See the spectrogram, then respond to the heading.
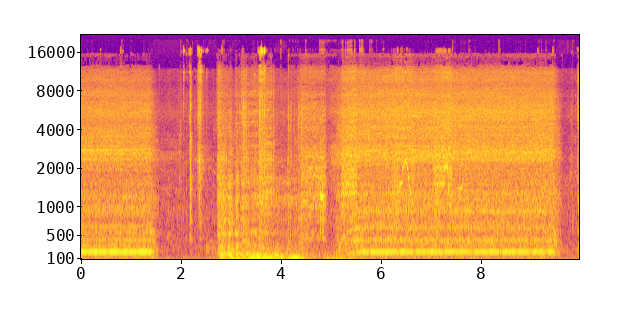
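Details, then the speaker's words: Outboard boat engine after fuel/water separator filter replacement, filter not pre-filled: starter cranks for a few seconds, stops, cranks again without catching; fixed by pumping the primer bulb several times. "Hey guys, so after a few attempts at cranking it, I decided I actually needed to pump the little ball back in the back engine compartment."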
